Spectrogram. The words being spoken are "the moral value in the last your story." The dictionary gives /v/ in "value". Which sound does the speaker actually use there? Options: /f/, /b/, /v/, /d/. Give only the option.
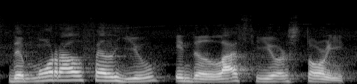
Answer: /f/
